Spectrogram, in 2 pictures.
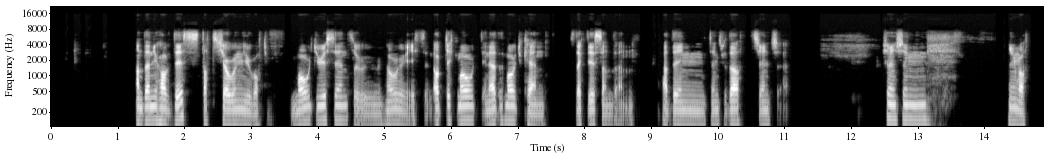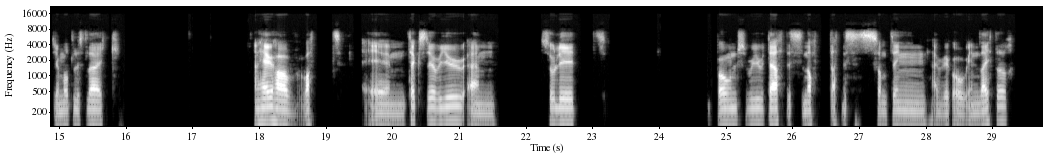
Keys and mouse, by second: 0.3 n, 7.7-8.8 drag, 8.8 right click, 10.0 click, 11.1 click, 12.1 middle click, 17.9-19.9 drag, 21.1 click, 22.3-25.4 drag, 27.0-28.7 drag, 28.7 middle click.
